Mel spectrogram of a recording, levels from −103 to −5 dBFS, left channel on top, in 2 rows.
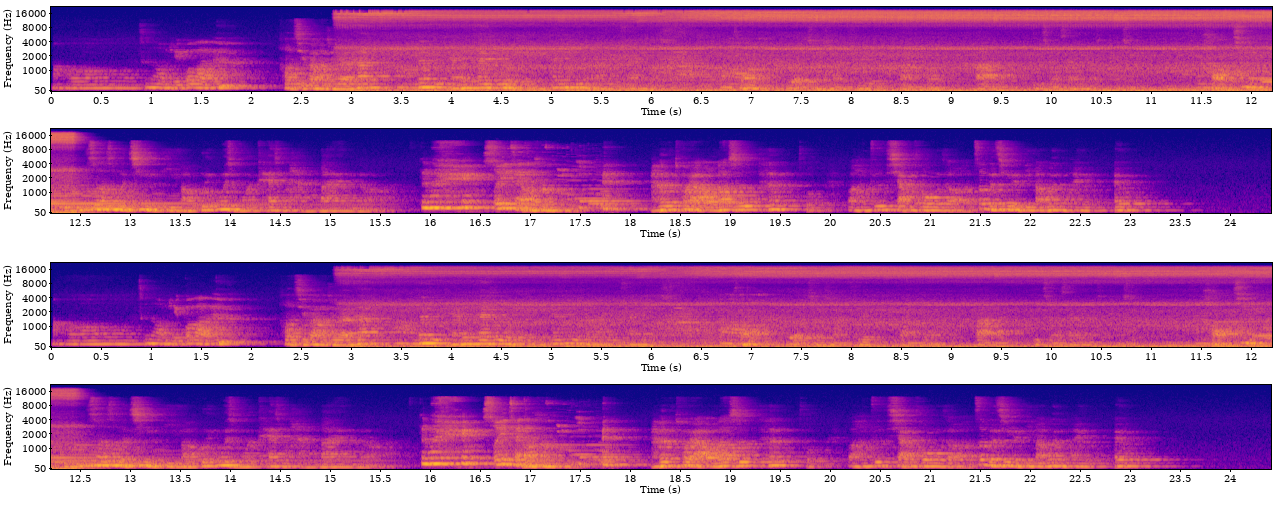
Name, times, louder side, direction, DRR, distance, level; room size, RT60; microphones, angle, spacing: voice 1, 0.0-1.9 3.4-3.7 6.7-7.1 11.4-11.7 15.9-17.9, equal, 40° right, -1 dB, 0.7 m, -33 dB
voice 2, 2.3-3.3 3.7-6.3 6.9-7.0 7.3-8.9 9.2-10.9 11.5-15.6 16.9-17.2 18.2-19.9 20.2-23.0, equal, 45° left, -6 dB, 1.4 m, -33 dB
sound 1, 2.8-12.5, left 5 dB, 75° left, 0.6 m, -30 dB
sound 2, 11.4-15.7 16.7-17.8, left 3 dB, 20° left, 0.4 m, -42 dB
5.1 x 2.8 x 3.0 m, 1.1 s
head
